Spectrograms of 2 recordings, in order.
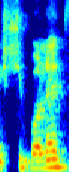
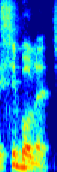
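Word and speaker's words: shibboleth: tribe of Menashe, and instead of saying shibolet, they'd say sibolet, right? They would say it like a sin.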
